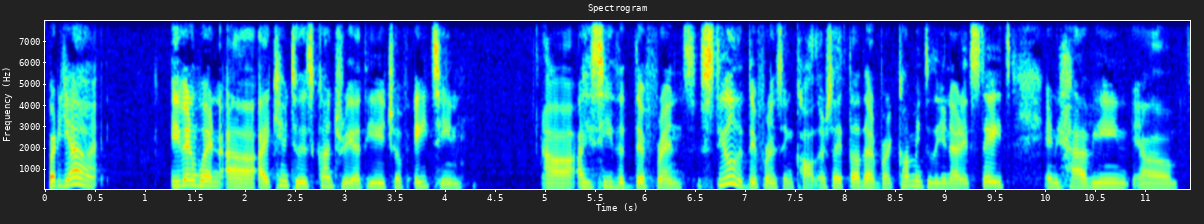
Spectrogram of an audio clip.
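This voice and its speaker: A woman's voice: medium pitch, steady tone, moderate pace, mellow, smooth, no room sound. A woman who grew up in Mexico, speaking English with a Mexican Spanish accent as a guest in a casual panel talk, hesitant with many ums and restarts.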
